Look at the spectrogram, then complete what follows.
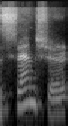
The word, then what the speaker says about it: censure: But you see, in censure, it is not j sound, it is sure.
